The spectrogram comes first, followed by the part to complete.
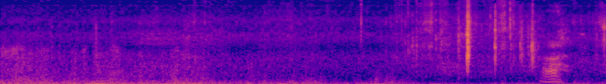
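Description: Low wind rumble on the microphone while riding a bicycle. About three-quarters of the way through there is a single sharp clack from a dropped thermometer, followed by a man's short 'Ah'.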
